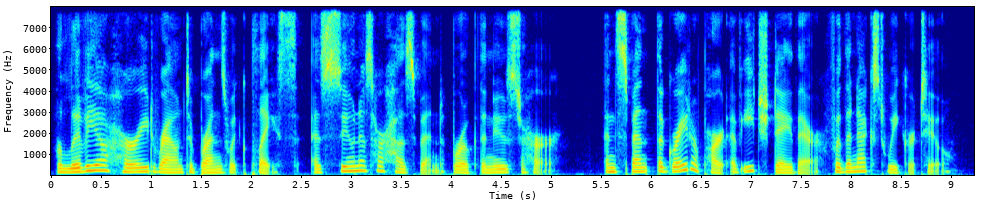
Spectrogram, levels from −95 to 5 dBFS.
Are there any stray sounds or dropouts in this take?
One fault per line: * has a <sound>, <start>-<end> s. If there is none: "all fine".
all fine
